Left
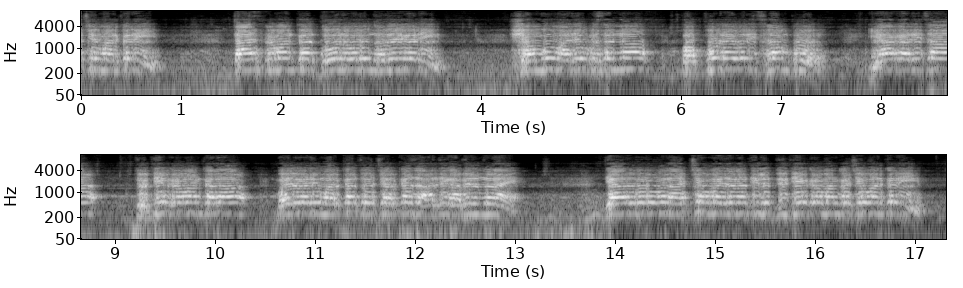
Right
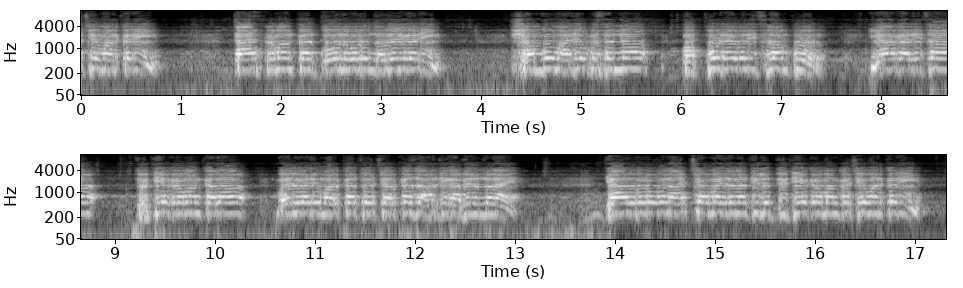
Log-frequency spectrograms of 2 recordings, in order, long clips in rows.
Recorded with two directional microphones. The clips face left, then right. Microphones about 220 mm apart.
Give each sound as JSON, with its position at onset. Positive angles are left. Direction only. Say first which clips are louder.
{"t": 0.0, "sound": "a man's voice", "louder": "right 4 dB", "side_deg": -50}
{"t": 8.4, "sound": "a man's voice", "louder": "right 4 dB", "side_deg": 0}
{"t": 9.2, "sound": "a man's voice", "louder": "right 4 dB", "side_deg": -50}
{"t": 10.0, "sound": "a man's voice", "louder": "right 2 dB", "side_deg": 0}
{"t": 10.2, "sound": "a man's voice", "louder": "right 4 dB", "side_deg": -50}
{"t": 13.8, "sound": "a man's voice", "louder": "right 2 dB", "side_deg": 0}
{"t": 14.1, "sound": "a man's voice", "louder": "right 4 dB", "side_deg": -50}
